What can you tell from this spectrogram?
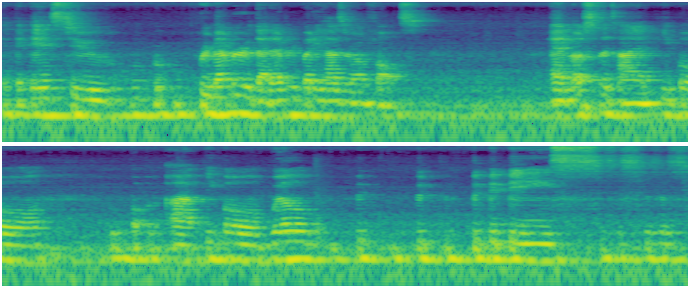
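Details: Lifelong stuttering in a real speaker giving advice to others who stutter, with pauses, difficulty getting certain words out, elongated words and facial contortion; stuttering.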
